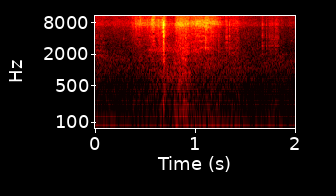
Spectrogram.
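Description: Soft rustling and handling noise as a phone is moved about close to a tent's fabric and groundsheet, loudest from about half a second to a second in, over a faint low hum.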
